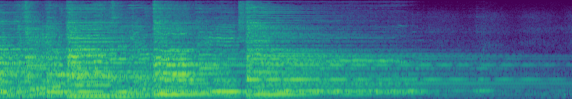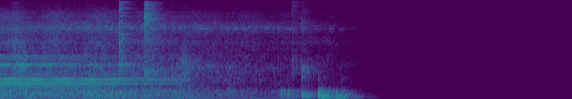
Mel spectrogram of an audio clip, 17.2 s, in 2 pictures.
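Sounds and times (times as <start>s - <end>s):
audience: 0.0s - 7.6s.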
